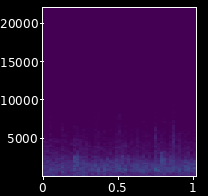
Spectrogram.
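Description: Audience applause at the close of an insurance conference panel in Casablanca: a steady, dense wash of many hands clapping, fairly faint and distant, lasting about a second with no voices over it.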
